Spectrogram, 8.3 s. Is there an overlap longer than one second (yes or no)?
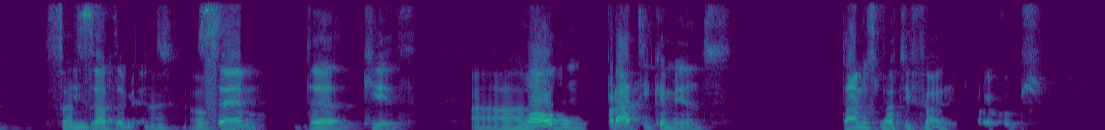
yes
